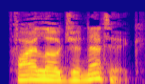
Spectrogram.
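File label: "phylogenetic", British English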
